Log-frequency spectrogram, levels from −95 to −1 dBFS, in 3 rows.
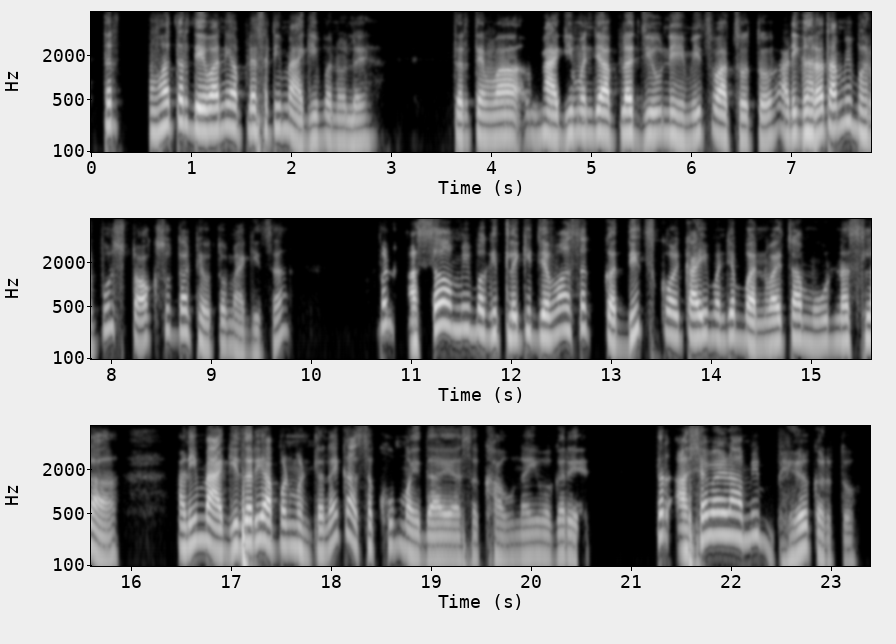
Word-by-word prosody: तर 225 0 +1 0.3
तेव्हा 185 +5 +3
तर 250 -1 +5
देवाने 195 0 +5
आपल्यासाठी 195 +3 -3
मॅगी 150 -7 -2
बनवलंय, 140 -2 -7 0.9
तर 155 -1 0
तेव्हा 155 -1 +1 0.4
मॅगी 160 0 +3
म्हणजे 175 0 0
आपला 170 +1 +6
जीव 170 +3 -3
नेहमीच 165 -1 -5
वाचवतो 150 -3 +1 0.2
आणि 165 +1 +1
घरात 175 +3 +4
आम्ही 220 +5 +3
भरपूर 170 - -5
स्टॉकसुद्धा 220 +7 -3
ठेवतो 155 -2 -6
मॅगीचा, 120 +5 -11 1.0
पण 285 +2 -1 0.2
असं 255 - +4
आम्ही 250 -2 -3
बघितलं, 210 -2 -1
की 225 - -5
जेव्हा 200 +5 +2
असं 240 +2 -3 0.2
कधीच 175 - -1 0.3
काही 195 0 +4
म्हणजे 195 0 -2
बनवायचा 160 +4 +3
मूड 160 +1 -8
नसला 170 -2 0 0.8
आणि 180 +4 0
मॅगी 175 -6 +5
जरी 205 +3 +5
आपण 185 -2 +4
म्हंटलं, 155 -4 -6
नाही 200 +6 -4
का - - -1
असं 180 -1 -4
खूप 185 +1 -13
मैदा 130 -3 -3
आहे, 125 0 -3
असं 120 +1 -9
खाऊ 125 -2 -12
नाही 130 +1 -11
वगैरे, 135 -1 -8 0.8
तर 255 - +1
अशा 160 +8 +1
वेळेला 255 0 +2
आम्ही 235 +2 -4 0.2
भेळ 125 - -2
करतो. 110 -4 -11
170 Hz, 145 wpm, -23 LUFS, 145-200 Hz, 1.0 s, आपला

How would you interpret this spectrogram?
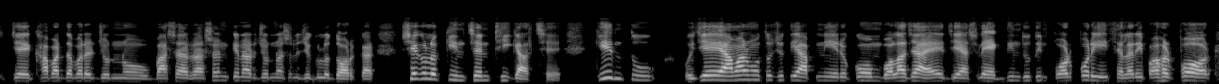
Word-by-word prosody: যে 160 - +2 0.2
খাবার-দাবারের 160 0 -1
জন্য 150 -1 -9 0.4
বাসায় 150 +1 0
রাসন 190 +6 -3
কেনার 175 -3 -1
জন্য 160 0 -9
আসলে 160 0 -10
যেগুলো 155 0 -6
দরকার। 135 0 -1 0.4
সেগুলো 255 -1 +4
কিনছেন 200 -2 0
ঠিক 190 0 -4
আছে। - - -7 0.5
কিন্তু 265 -7 +1 0.5
ওই 140 - -4
যে, 210 - +7 0.2
আমার 215 +2 +4
মত 210 - -8
যদি 200 0 -6
আপনি 185 +2 -13
এরকম 180 +1 -4 0.2
বলা 170 +3 +5
যায় 155 -2 +6
যে 160 - -1
আসলে 160 +3 -3
১ 150 -3 +4
দিন 190 - -9
২ - - -5
দিন 190 - -7
পর, 165 +1 +1
পরই 200 -3 +1 0.2
সেলারি 160 +3 0
পাওয়ার 165 +2 +2
পর 180 -3 +5
170 Hz, 170 wpm, -24 LUFS, 160-195 Hz, 0.5 s, যে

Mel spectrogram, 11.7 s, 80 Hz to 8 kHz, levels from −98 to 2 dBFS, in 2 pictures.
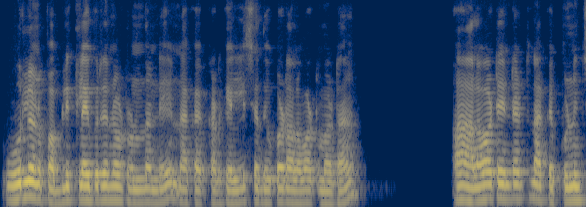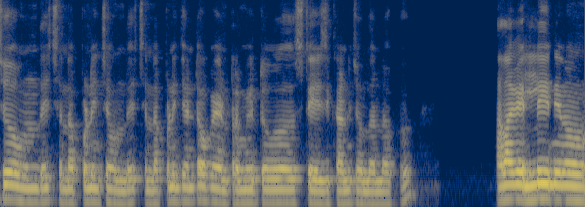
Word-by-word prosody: ఊర్లోనే 170 0 +5
public 150 +3 -2
library 150 0 +3
అని 150 - 0
ఒకటుందండి. 135 0 -4
నాకక్కడికెళ్ళి 125 0 -5
చదువుకోవడం 130 0 -3
అలవాటుమాట. 125 -1 -4 1.2
ఆ! - - +2
అలవాటేంటంటే 160 +2 +1
నాకెప్పటినుంచో 150 +1 0 0.2
ఉంది. 135 0 -2
చిన్నప్పడ్నుంచే 135 +1 -3
ఉంది. 125 +1 -3
చిన్నప్పడ్నించి 130 +3 -4
అంటే 140 - -1
ఒక 145 - -3
ఇంటర్మీడియట్ 130 +1 -2 0.3
స్టేజ్ 125 -1 -1
కాడ్నుంచి 125 0 -3
ఉందాడి 120 0 -2
నాకు. 120 0 -10 0.9
అలాగెళ్ళి 155 +1 +7
నేను 155 -1 +5
135 Hz, 125 wpm, -25 LUFS, 125-150 Hz, 1.2 s, అలాగెళ్ళి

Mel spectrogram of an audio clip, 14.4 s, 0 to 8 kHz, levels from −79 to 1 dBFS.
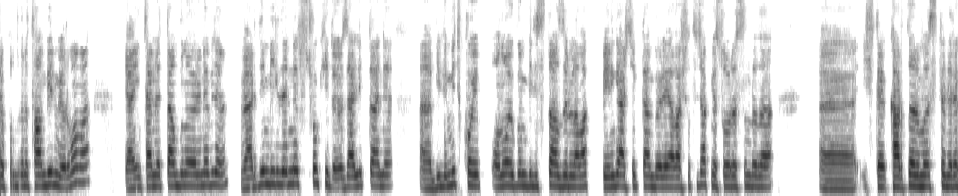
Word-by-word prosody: yapıldığını 170 0 -3
tam 170 +3 +3
bilmiyorum 180 -3 +2
ama; 230 +2 -1 0.5
ya, 140 0 +1
internetten 165 +3 0
bunu 180 0 -1
öğrenebilirim. 180 +2 0 0.2
Verdiğin 160 +8 +1
bilgilerin 195 0 +1
hepsi 205 -1 -1
çok 215 -1 -2
iyiydi. 170 -7 -1
Özellikle, 165 +5 0
hani, 170 0 0 0.5
eee, 135 -1 -2
bir 160 +3 -1
limit 180 +4 -1
koyup 175 -2 0
ona 165 +1 0
uygun 175 -1 +1
bir 170 - -1
liste 165 +2 0
hazırlamak 165 0 +2 0.2
beni 155 +1 +1
gerçekten, 165 -1 0
böyle, 155 0 +3
yavaşlatacak 160 +4 -1
ve 165 - +1
sonrasında 165 +1 -1
da, 160 0 +1 0.7
eee, 130 -1 -1
işte, 155 -1 0
kartlarımı 165 +2 +5
sitelere 165 0 0
170 Hz, 145 wpm, -23 LUFS, 160-180 Hz, 0.7 s, kartlarımı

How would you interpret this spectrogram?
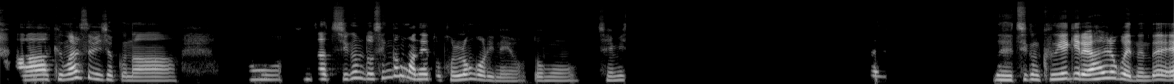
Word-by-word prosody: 아 210 +3 +3
그 230 - -7
말씀이셨구나. 190 - -2 0.7
어 215 0 -9
진짜 235 +1 -4
지금도 250 +2 -4
생각만 310 -2 -1
해도 240 -4 -2
벌렁거리네요. 195 -6 -4
너무 175 0 -11 0.2
재밌 200 0 -10 2.5
네. - - -10 1.1
네. 205 -1 -1
지금 225 +1 -3
그 235 +4 -1
얘기를 255 -3 +8
하려고 280 -1 +4
했는데 200 +2 +1
220 Hz, 220 characters per minute, -20 LUFS, 190-240 Hz, 2.5 s, 얘기를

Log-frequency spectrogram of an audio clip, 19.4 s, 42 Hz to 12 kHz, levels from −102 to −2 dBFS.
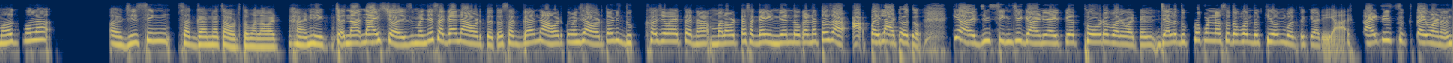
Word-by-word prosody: मग 260 +2 +2
मला 340 +3 +1 0.9
अरिजित 230 +2 +1
सिंग 305 +1 0 0.2
सगळ्यांनाच 225 -2 +2
आवडतो 195 -2 +1
मला 190 -1 +1
वाटतं 185 +6 -2
आणि 220 +3 +3
एकच 210 -2 -3
ना 255 +1 +4
नाईस 275 +3 +3
चॉइस 220 -4 +2
म्हणजे 255 +5 +2
सगळ्यांना 300 -3 +2
आवडतो 230 -3 0
तो, 225 - +1
सगळ्यांना 260 +5 -1
आवडतो 245 +2 0
म्हणजे 275 +2 +2
आवडतं 235 +2 +1
आणि 315 +1 0
दुःख 260 +3 -4
जेव्हा 295 0 +1
येतं 285 -1 -1
ना, 245 +1 0
मला 240 +2 +1
वाटतं 260 +3 -1
सगळ्या 270 -1 +1
इंडियन 265 0 +1
लोकांना 275 +1 0
तोच 330 +1 +2
आ - - +4 0.2
आ - - +3
पहिला 285 +1 +2
आठवतो, 255 -2 -1 0.5
की 415 - 0
अरिजित 260 +4 +1
सिंगची 300 0 0
गाणी 255 -1 +1
ऐकुयात 255 +2 -1
थोडं 275 -1 +1
बरं 245 -2 0
वाटेल. 220 0 -2
ज्याला 260 +2 +1
दुःख 275 +4 -3
पण 315 - -2
नसतो, 305 +1 -1
तो 285 - +2
आपण 285 -1 0
दुःखी 260 +3 -1
होऊन 275 0 -1
बोलतो, 225 -4 -4
की - - -3
अरे 210 -2 -4
यार, - - -5 0.2
काहीतरी 280 +6 +1
चुकतंय 295 -3 -1
म्हणून. 235 -2 0
260 Hz, 185 wpm, -21 LUFS, 235-285 Hz, 0.9 s, ना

